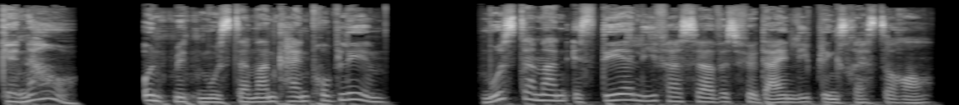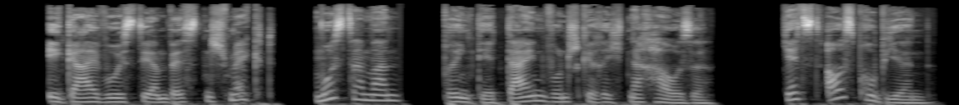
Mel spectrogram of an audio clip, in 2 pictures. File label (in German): Werbung; Synchron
